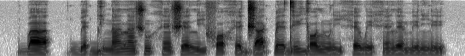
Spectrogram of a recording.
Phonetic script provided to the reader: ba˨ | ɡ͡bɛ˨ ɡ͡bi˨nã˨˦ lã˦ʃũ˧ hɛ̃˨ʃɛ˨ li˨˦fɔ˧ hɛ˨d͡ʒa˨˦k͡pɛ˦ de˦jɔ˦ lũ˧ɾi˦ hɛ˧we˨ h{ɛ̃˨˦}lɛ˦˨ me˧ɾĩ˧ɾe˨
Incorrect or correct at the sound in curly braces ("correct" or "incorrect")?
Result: correct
